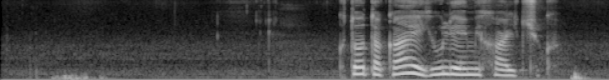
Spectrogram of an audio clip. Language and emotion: Russian, neutral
